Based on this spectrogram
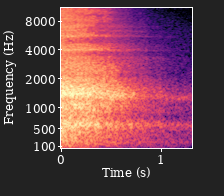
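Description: A deep exhale through an open mouth during a breathing exercise: one long, breathy rush of air that starts fairly strong and steadily fades away.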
